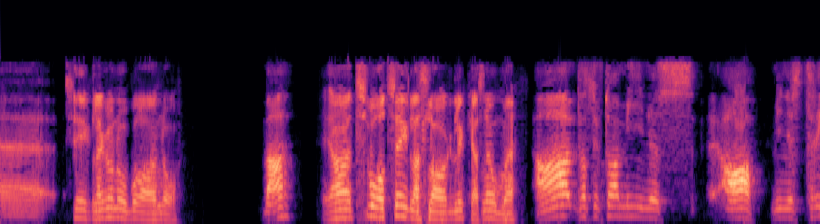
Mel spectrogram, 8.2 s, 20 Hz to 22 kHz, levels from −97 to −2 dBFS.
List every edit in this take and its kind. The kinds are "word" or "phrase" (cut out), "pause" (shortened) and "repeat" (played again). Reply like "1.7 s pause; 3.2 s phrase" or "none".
3.0 s pause; 4.8 s word; 5.3 s pause; 6.0 s word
